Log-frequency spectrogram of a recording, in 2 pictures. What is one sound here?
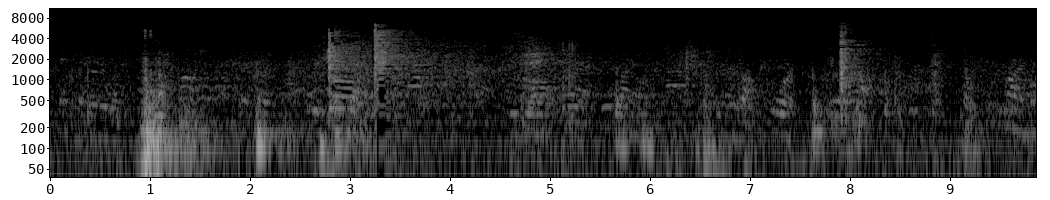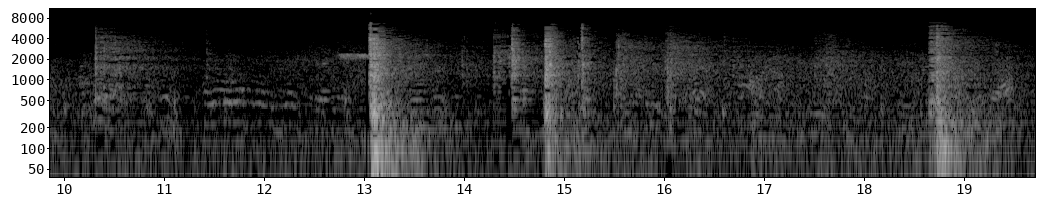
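Hockey sticks and pucks clack sharply on the ice and boards.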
